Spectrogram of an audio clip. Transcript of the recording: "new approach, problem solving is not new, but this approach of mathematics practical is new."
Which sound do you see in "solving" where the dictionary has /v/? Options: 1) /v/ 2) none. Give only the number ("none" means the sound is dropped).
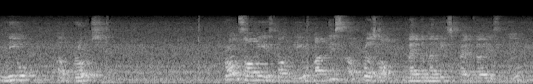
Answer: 2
